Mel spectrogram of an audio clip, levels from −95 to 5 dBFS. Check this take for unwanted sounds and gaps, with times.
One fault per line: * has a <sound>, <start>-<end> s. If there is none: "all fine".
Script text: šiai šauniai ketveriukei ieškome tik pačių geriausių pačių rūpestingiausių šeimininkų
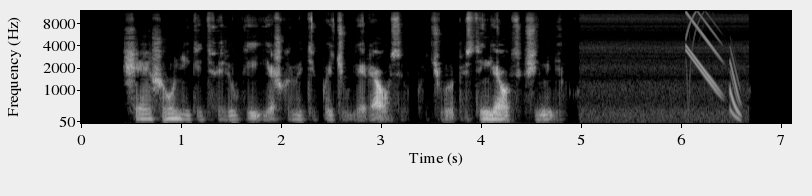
* has a chirp, 6.1-6.6 s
